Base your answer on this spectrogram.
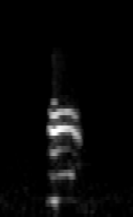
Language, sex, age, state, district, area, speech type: Hindi, female, 18-30, Madhya Pradesh, Harda, urban, conversation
